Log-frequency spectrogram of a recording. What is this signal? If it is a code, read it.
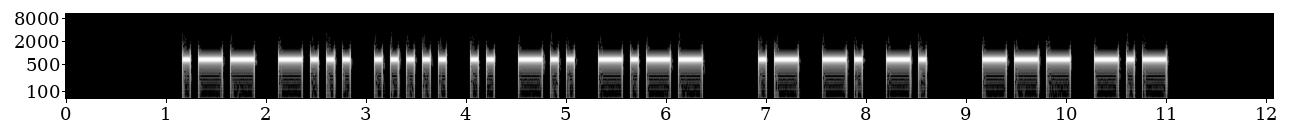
Morse code, heard as a keyed tone, about 15 wpm, 700 Hz. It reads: WB5IDY ANN OK
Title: K1USN SST QSO Practice - 15wpm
